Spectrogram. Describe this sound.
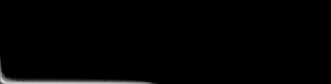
So with that being said I'm going to be periodically adding sounds to my "Dream Sample Pack" so you can all hear the sounds I've been creating under my new nickname "Dream", thank you all for the downloads, its awesome to see how terrible my sound quality was and how much I've improved from that, enjoy these awesome synth sounds I've engineered, cheers. -Dream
